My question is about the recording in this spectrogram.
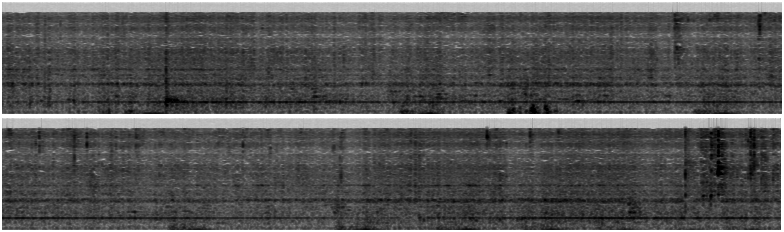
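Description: A steady electrical hum, like a fan or appliance running in the room, with faint low thumps and small clicks of someone eating by hand and chewing.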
